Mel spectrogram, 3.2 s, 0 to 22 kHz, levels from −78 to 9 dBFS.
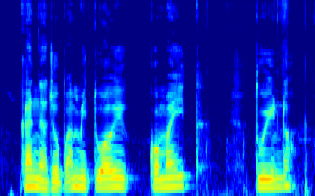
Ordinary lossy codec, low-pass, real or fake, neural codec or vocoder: none; none; real; none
